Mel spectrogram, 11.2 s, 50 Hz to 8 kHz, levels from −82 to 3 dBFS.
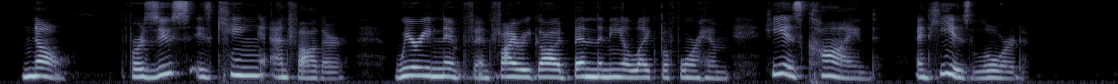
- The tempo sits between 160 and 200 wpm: No, slow, 135 wpm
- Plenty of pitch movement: No, average, 2.7 semitones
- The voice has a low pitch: No, high, 220 Hz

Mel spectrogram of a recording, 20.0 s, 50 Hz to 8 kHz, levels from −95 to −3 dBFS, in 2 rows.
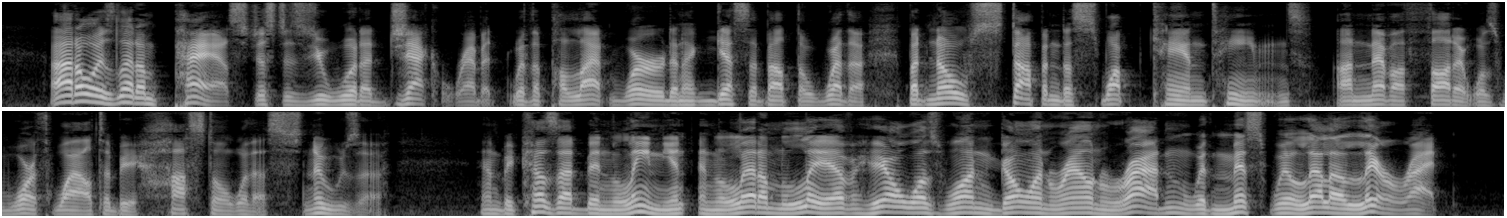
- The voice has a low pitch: Yes, low, 125 Hz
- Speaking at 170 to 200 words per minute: Yes, average, 185 wpm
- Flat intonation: No, average, 3.6 semitones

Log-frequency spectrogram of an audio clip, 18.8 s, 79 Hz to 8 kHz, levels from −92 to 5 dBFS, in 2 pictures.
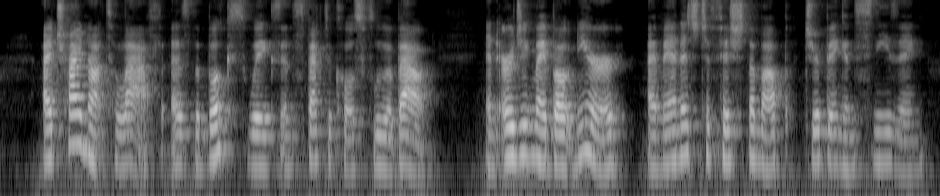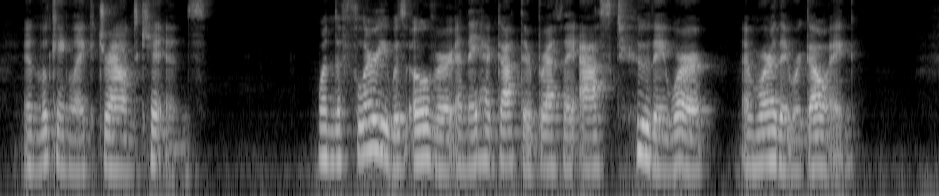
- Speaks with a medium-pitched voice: Yes, medium, 170 Hz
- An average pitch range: No, narrow, 2.3 semitones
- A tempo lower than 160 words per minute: No, average, 170 wpm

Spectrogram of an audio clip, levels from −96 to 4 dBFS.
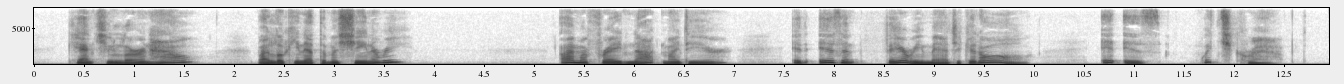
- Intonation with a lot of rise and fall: Yes, wide, 6.6 semitones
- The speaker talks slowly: Yes, slow, 105 wpm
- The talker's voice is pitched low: No, high, 195 Hz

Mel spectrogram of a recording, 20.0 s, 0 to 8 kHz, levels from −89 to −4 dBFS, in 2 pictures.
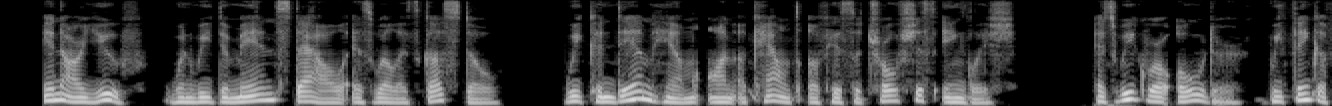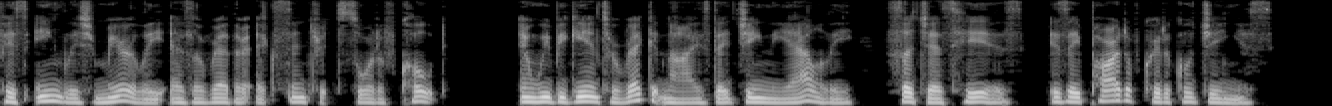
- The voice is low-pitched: Yes, low, 125 Hz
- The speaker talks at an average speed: Yes, average, 160 wpm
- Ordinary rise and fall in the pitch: Yes, average, 4.1 semitones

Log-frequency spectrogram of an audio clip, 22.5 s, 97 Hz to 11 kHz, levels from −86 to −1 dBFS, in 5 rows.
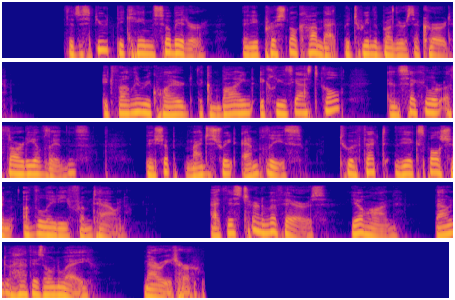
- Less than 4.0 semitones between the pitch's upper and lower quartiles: No, average, 4.6 semitones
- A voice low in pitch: Yes, low, 130 Hz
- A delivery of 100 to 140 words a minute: Yes, slow, 135 wpm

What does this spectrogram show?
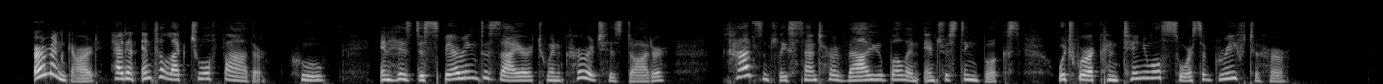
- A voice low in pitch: No, high, 215 Hz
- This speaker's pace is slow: Yes, slow, 130 wpm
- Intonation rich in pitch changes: Yes, wide, 5.8 semitones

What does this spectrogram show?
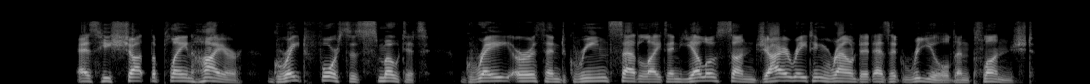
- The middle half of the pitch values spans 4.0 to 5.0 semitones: Yes, average, 4.6 semitones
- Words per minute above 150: No, average, 145 wpm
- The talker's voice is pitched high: No, medium, 140 Hz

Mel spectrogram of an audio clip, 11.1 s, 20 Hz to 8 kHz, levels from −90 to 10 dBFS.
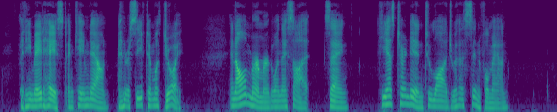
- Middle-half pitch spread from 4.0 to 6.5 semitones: Yes, average, 4.5 semitones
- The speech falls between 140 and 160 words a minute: No, average, 170 wpm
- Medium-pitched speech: No, low, 120 Hz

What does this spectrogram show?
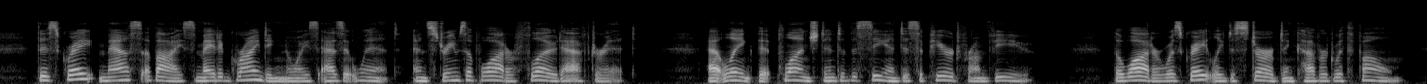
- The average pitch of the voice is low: No, medium, 165 Hz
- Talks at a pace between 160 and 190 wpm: Yes, average, 165 wpm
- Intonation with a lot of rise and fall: No, average, 3.5 semitones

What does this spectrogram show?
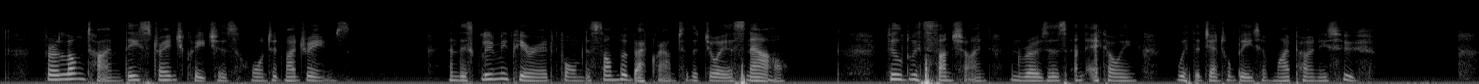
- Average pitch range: Yes, average, 3.0 semitones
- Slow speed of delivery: No, average, 150 wpm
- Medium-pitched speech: Yes, medium, 175 Hz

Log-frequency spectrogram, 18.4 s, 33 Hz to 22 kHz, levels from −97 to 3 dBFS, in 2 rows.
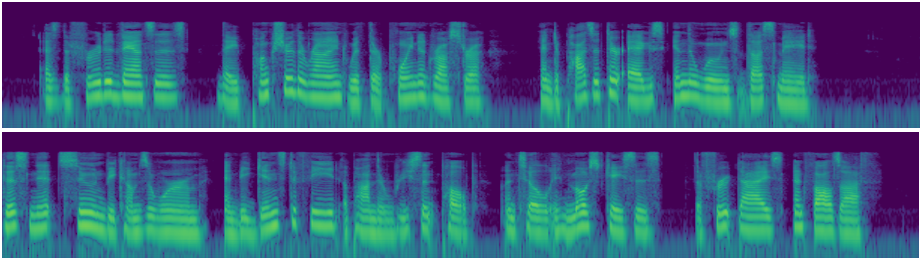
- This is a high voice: No, medium, 140 Hz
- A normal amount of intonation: Yes, average, 4.6 semitones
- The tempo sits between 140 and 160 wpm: Yes, average, 145 wpm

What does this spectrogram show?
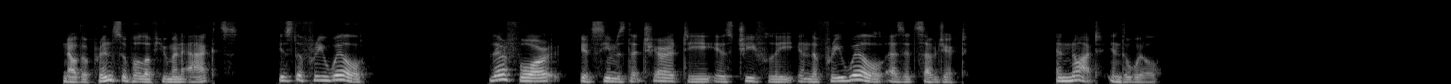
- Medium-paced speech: No, slow, 120 wpm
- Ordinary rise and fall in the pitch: No, wide, 5.7 semitones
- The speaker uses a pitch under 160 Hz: Yes, medium, 140 Hz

